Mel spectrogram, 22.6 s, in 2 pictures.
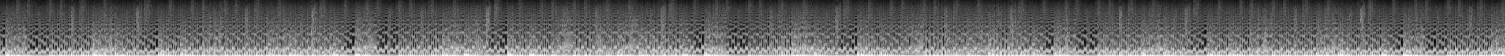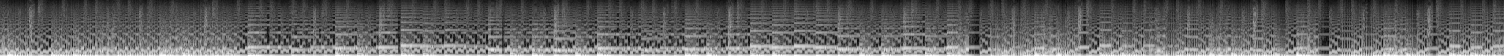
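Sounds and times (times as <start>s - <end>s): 
drum and bass: 0.0s - 22.5s.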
